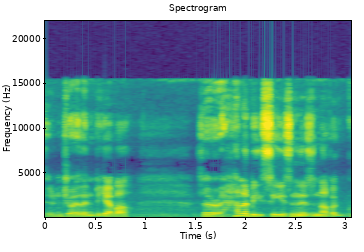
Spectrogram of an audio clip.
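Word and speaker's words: Hanabi (花火): Hanabi is Japanese for fireworks.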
